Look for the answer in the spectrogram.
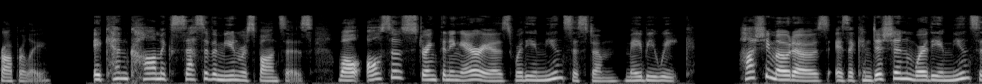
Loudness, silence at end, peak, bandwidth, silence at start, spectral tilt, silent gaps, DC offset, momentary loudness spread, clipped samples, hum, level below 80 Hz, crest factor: -20 LUFS; 0 s; -4 dBFS; 10.5 kHz; 0 s; -4.5 dB/octave; 0.60-0.86 s, 7.05-7.31 s; under 0.1%; 11 LU; under 0.1%; none; -54 dBFS; 16 dB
